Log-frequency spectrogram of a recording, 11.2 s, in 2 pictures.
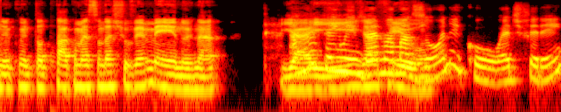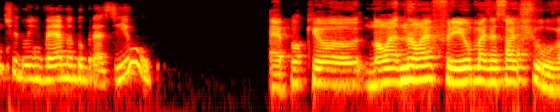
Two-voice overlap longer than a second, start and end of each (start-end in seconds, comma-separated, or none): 2.9-4.4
